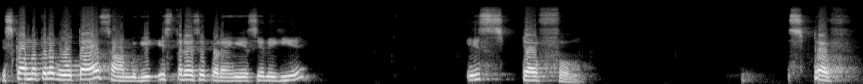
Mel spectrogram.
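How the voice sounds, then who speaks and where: A man gives an English reading lesson at a normal pace, his high-pitched voice a little mellow. He goes word by word, stopping to ask the learner how each one is said.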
